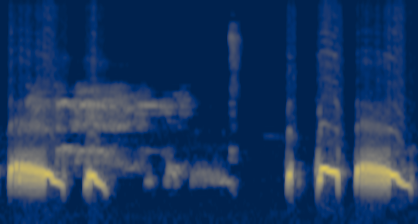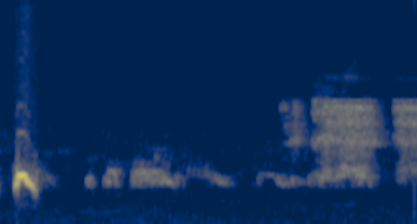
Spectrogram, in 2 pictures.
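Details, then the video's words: Decoy spotted dove giving urging 'thúc' coos and crowing 'gáy' to call newly caught wild doves: loud, low, hollow coos that bend downward, grouped in short bursts with quieter trailing notes and pauses, and faint higher chatter near the end. "Tiếng Chim Cu Mồi THÚC và GÁY GỌI Bổi Mới"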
